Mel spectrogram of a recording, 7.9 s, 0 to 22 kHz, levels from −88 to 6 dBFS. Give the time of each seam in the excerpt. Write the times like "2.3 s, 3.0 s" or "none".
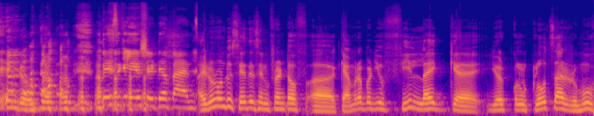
2.5 s

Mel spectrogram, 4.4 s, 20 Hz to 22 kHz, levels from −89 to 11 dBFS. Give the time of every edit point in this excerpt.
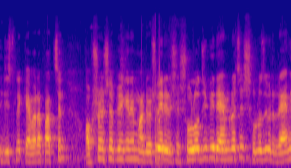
2.3 s

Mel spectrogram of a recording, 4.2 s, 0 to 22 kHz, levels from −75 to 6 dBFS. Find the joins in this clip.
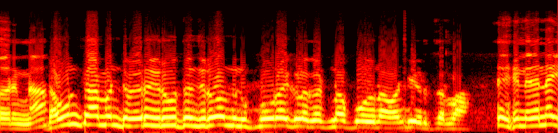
none

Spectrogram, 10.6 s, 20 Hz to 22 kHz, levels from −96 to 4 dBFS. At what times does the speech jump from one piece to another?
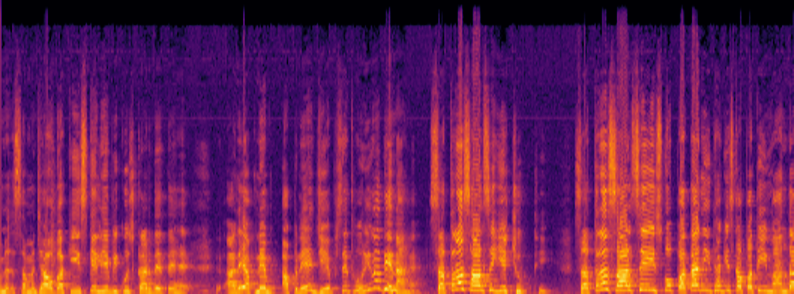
5.6 s

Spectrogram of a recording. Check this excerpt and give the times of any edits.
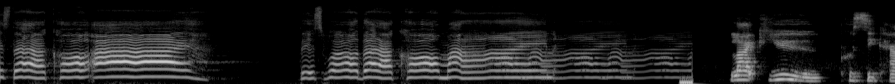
6.9 s

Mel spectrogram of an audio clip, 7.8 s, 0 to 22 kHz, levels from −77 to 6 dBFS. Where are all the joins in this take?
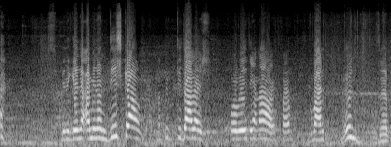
6.5 s

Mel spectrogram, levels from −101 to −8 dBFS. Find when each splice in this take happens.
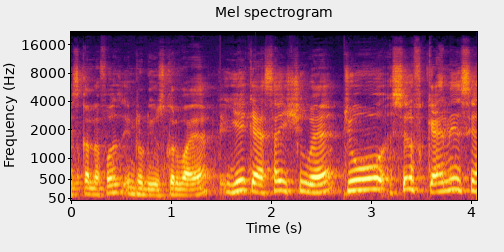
1.5 s

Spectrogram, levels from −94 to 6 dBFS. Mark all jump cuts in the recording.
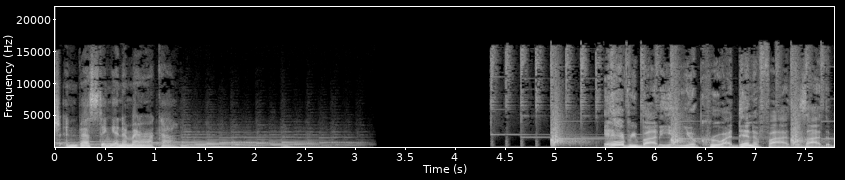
1.2 s

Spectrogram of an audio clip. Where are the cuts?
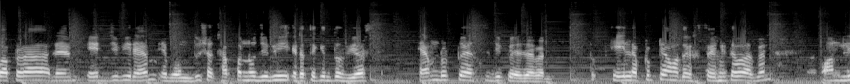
none

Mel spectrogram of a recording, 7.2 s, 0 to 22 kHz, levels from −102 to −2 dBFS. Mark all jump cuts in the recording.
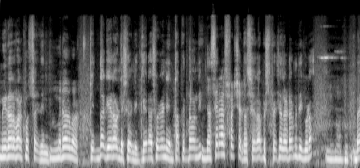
none

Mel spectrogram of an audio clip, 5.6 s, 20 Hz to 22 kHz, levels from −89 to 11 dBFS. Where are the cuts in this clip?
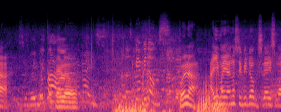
none

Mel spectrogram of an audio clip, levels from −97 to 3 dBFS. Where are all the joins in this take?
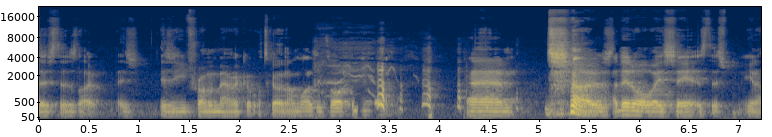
5.7 s

